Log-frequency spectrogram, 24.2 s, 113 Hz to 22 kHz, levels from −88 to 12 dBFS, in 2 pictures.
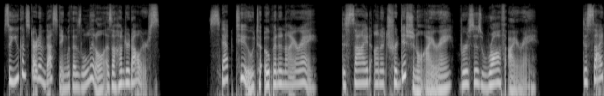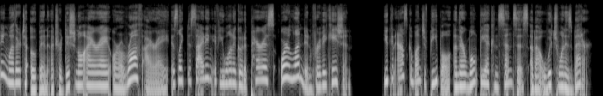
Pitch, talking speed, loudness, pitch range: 215 Hz, 165 wpm, -18 LUFS, 190-245 Hz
